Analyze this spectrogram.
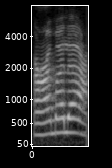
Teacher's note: عین بھی حلق کے درمیانی حصے سے یعنی وسط الحلق سے نکلے گا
